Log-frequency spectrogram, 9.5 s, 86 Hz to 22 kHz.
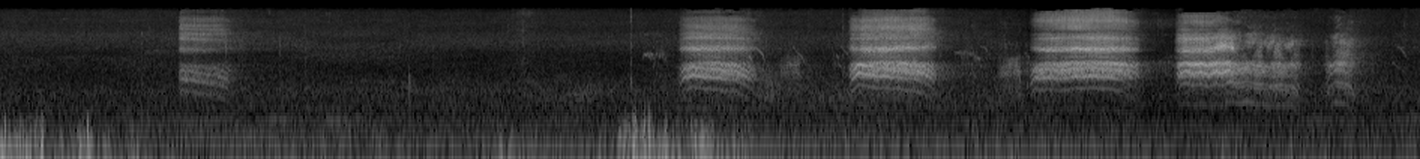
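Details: Hoarse caws from a crow feeding young in 2022. A single call comes first, then a cluster of five or six louder, drawn-out rasping caws toward the end, with faint low noise beneath.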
